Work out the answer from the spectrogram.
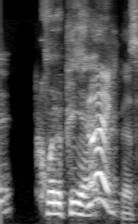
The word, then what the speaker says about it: Quinnipiac: Quinnipiac. Good. That's how you say Very it. Yeah. nice call. Yes, Quinnipiac.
